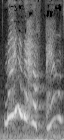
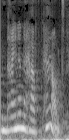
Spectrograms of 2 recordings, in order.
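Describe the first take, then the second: First: Much higher, incredulous rising question; mother hearing the huge weight estimate, shocked and high; shocked disbelief. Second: Lightly voiced technician, slow and even; tech's matter-of-fact estimate. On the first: Retold or imitated. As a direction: gasp it back as if the number can't be real. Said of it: "So I lost it". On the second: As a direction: read the weight out slowly, like routine news. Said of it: "she's like".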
